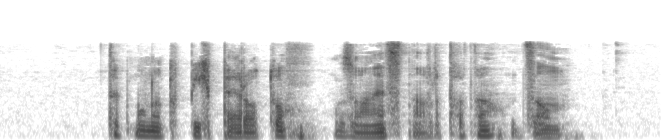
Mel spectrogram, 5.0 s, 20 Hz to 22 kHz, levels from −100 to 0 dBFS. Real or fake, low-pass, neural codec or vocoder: real; 7.2 kHz; none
